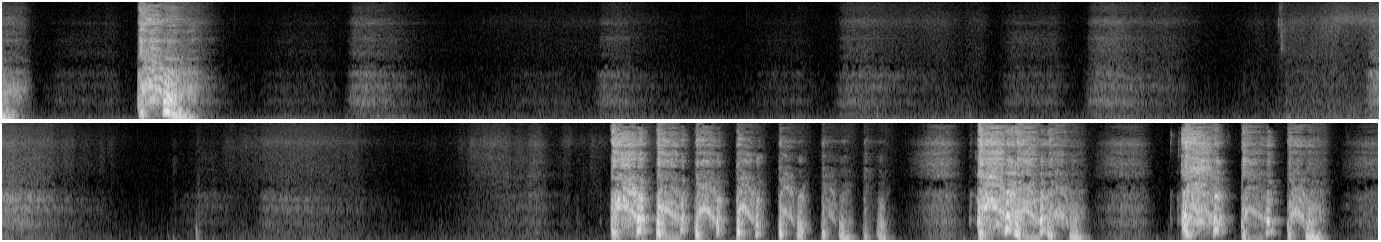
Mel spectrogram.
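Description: An adult gives one cough, breathes quietly, then coughs repeatedly in a rapid run of harsh bursts.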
